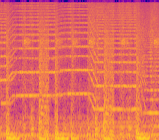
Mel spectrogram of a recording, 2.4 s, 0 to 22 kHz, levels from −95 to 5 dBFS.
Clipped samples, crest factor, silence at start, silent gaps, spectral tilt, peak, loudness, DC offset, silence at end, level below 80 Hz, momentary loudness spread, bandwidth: 2%; 6 dB; 0 s; none; -2.5 dB/octave; 0 dBFS; -4 LUFS; under 0.1%; 0 s; -14 dBFS; 1 LU; over 20 kHz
